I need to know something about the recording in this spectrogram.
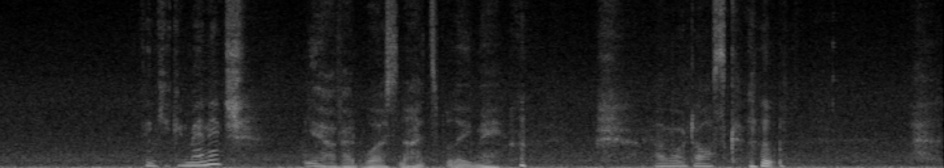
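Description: A second young woman answers in a low, steady voice.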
